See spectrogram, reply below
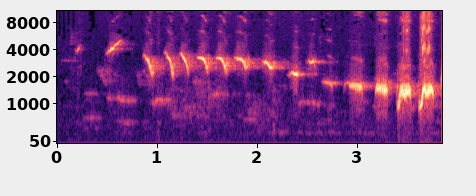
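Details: White-rumped shama lure song from Medan for getting other birds to sing: a descending run of about ten quick whistled notes, then loud lower rich notes repeated several times.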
